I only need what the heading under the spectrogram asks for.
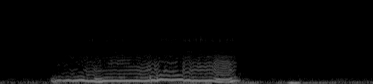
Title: Cat snoring😴 #cat #cute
